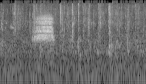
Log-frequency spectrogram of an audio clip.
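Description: A short, bright quack from a cartoon duck rises over faint background sound and a light trickle of water, a single call heard clearly and alone.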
